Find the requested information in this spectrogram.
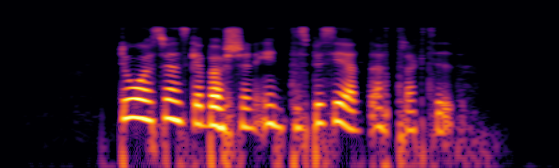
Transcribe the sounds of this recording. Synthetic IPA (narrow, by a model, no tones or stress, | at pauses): d̪̥ɔæʂvɛnskabœʂːənʔɪ̰nt̪əspɛsɪɛlt̪at̪ɾakt̪ʰḭːv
